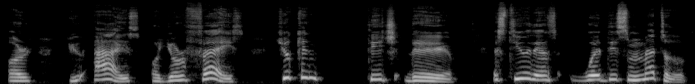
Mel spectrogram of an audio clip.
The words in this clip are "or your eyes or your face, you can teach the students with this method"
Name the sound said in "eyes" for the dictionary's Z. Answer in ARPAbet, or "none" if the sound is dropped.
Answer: S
